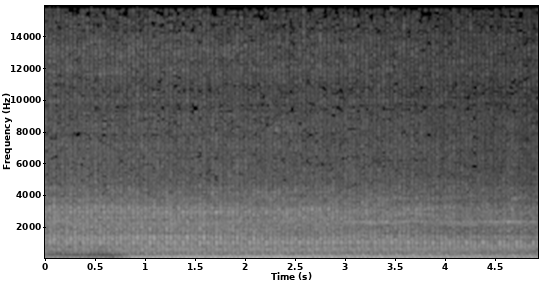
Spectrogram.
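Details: Isuzu Panther diesel after engine overhaul for heavy blow-by, warm at 73°C after a test drive: even, smooth idle like new with no misses or knocks, and no more smoke from the oil dipstick tube; normal diesel idle.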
